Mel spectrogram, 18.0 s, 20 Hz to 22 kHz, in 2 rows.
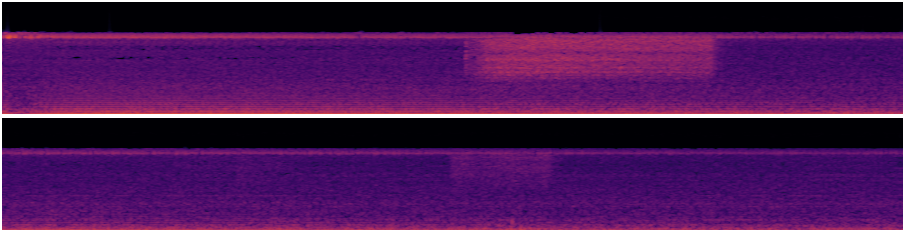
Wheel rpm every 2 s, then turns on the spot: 0, 0, 0, 0, 0, 0, 0, 0, 0.
none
